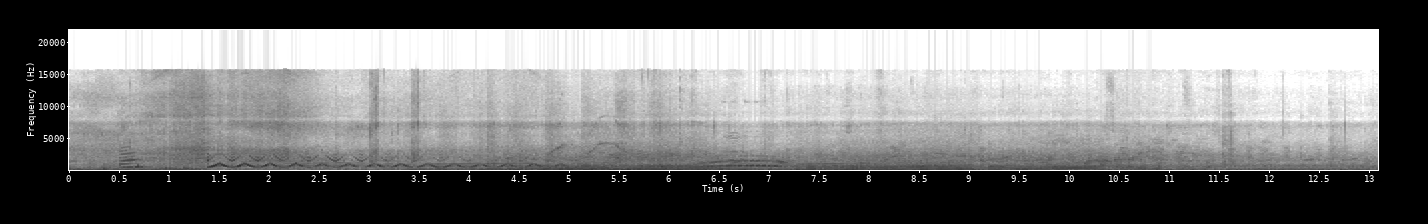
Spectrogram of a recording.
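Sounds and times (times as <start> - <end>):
street noise: 0.0 - 13.0
police siren yelping: 0.5 - 7.7.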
